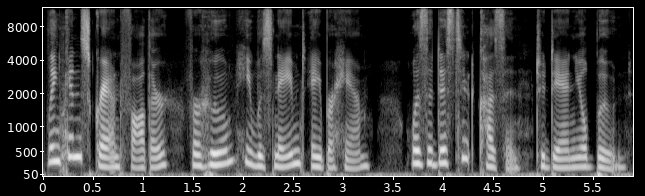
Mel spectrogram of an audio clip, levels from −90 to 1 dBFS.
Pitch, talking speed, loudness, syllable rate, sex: 220 Hz, 150 wpm, -18 LUFS, 4.7 syllables/s, female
